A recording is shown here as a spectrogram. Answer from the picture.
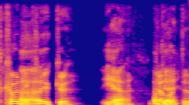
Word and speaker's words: Koninklijke: It's Koninklijke.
